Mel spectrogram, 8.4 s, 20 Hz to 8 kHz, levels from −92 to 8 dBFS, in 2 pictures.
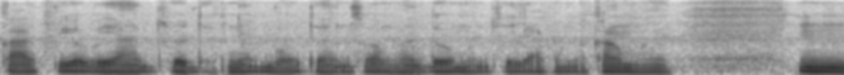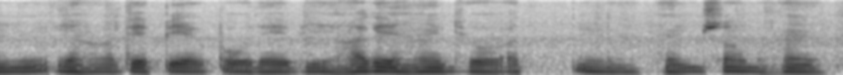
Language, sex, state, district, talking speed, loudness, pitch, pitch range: Hindi, male, Bihar, Lakhisarai, 185 wpm, -17 LUFS, 110 Hz, 105-115 Hz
